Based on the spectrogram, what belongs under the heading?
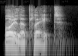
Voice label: "boilerplate", British; English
